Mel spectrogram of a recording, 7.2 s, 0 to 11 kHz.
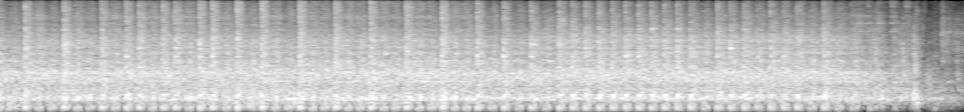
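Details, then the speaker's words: Hustler Sport 42 zero-turn mower single-cylinder engine, hot, on full choke: fast lumpy beat around three pops a second that stumbles and fades, with black smoke, no blue smoke. Rough rich running; choke suspected stuck on. "No blue smoke. It looks like it's looks like black smoke. And I think that's just from the choke. And it sounds like the choke was stuck on."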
